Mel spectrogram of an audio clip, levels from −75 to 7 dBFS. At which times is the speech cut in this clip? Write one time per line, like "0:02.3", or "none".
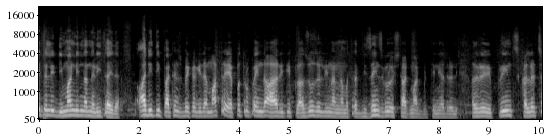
none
